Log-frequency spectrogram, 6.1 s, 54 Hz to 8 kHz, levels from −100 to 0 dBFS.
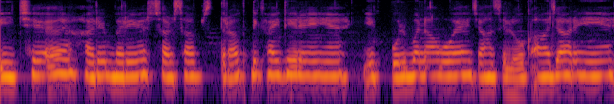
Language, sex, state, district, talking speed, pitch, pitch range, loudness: Urdu, female, Andhra Pradesh, Anantapur, 215 wpm, 210 Hz, 200-215 Hz, -36 LUFS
